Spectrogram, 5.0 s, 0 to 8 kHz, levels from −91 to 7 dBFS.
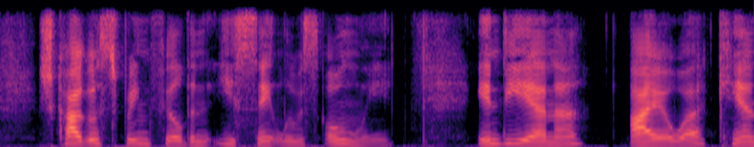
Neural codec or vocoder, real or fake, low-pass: codec, 16 kHz, 4.8 kbps, FACodec; fake; 7.2 kHz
